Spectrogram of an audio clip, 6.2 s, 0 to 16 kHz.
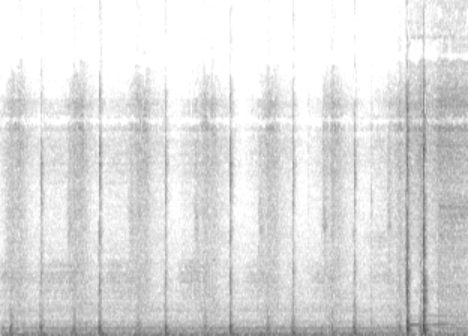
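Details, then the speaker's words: Truck air brake in-cab inspection: brake pedal pumped to bleed air, regular chuffs about twice a second, then a low-air warning beep; spring brakes set between 20 and 45 psi, pushing out the brake buttons, as expected. "So I do that by continuing to leak air out of the system by pumping the brakes, and between 20 and 45 psi, my spring brakes should take over and automatically push out my brake buttons."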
